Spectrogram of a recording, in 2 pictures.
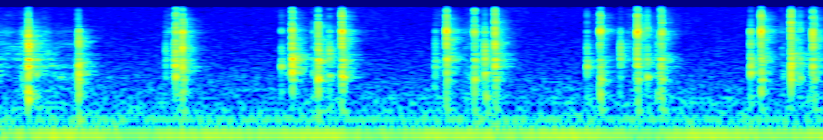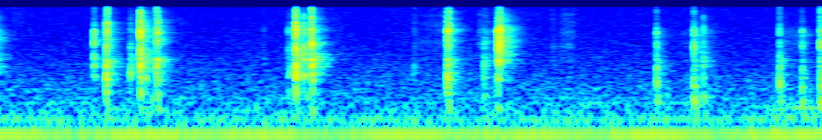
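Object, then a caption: Small plastic snack cup with fruit pieces. Long fingernails tap the bottom of a small clear plastic snack cup full of orange fruit pieces, held upside down. Sharp, bright, clicky taps come in quick irregular clusters with short pauses between them, each click dying away almost instantly over a faint steady background hum.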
